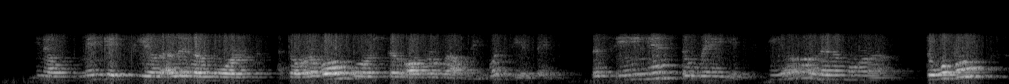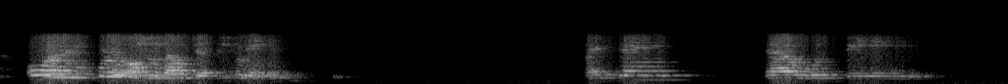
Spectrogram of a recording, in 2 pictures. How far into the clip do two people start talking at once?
10.5 s

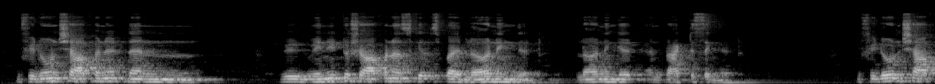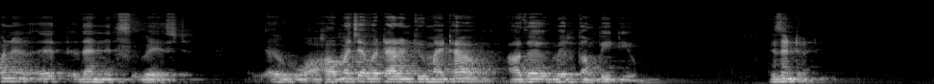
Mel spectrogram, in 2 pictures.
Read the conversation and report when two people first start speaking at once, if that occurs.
none

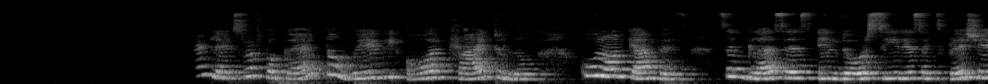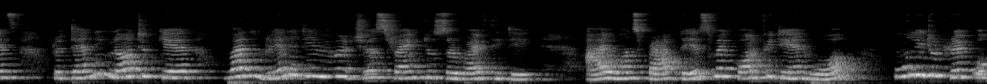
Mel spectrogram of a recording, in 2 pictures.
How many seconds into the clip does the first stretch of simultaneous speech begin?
none

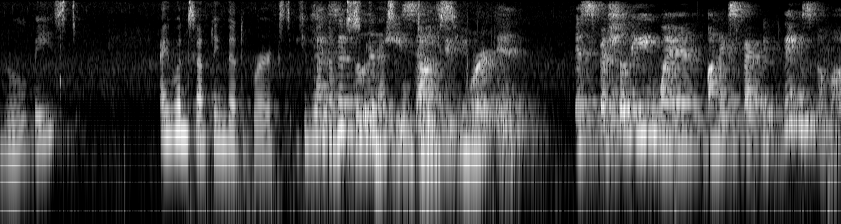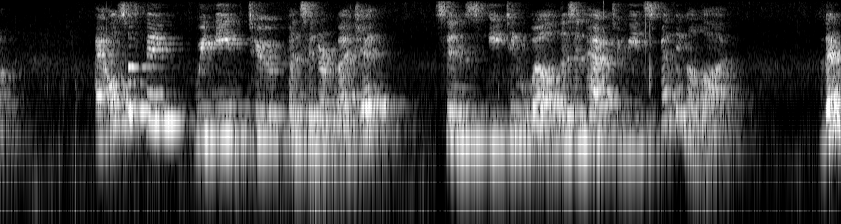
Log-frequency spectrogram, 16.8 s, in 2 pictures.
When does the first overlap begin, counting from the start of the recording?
3.1 s

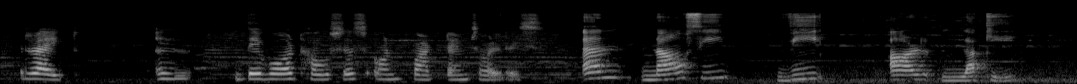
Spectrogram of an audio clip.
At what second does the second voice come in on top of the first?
none

